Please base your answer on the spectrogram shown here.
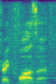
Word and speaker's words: Rayquaza: And even then, it's Rayquaza. Y'all crazy. Oh, come on. There we go. Whoop. Let's see here. Yeah, I've heard people say Rayquaza. No, say Rayquaza. But no, I think it's Rayquaza.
